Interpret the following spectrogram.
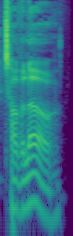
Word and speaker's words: Tove Lo: I danced to Tovelo before. Before. This was a whole discussion before the podcast. We talked for 10 minutes. Like, no, it's Tovelo. No. The stress is on low.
